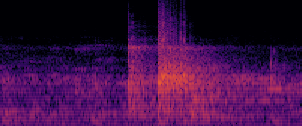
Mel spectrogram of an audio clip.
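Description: A billiard cue tip clicks on the cue ball, then about a fifth of a second later a louder clack of ball on ball follows, over background music.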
